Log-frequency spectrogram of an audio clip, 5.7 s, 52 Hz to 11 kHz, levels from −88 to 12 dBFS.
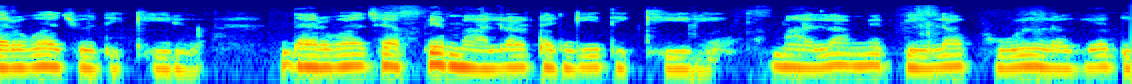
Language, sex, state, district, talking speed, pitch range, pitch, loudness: Rajasthani, female, Rajasthan, Churu, 170 wpm, 150-165 Hz, 155 Hz, -19 LUFS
